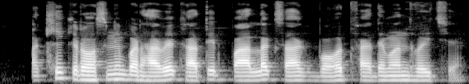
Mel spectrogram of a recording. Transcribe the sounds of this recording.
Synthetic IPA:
əkʰikɾɔsnibəɽ̤aːʋekʰaːt̪iɾpaːləksaːɡʰbəɦʊt̪pʰajd̪emənd̪ʱɦoːjt͡ʃʰɛ̰

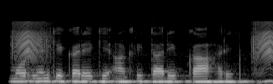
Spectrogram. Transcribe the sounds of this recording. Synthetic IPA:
moːɾləɳ̃kekɐɾekeʔãːkʰɾit̪aːɾiːfkaɦɐɾeː

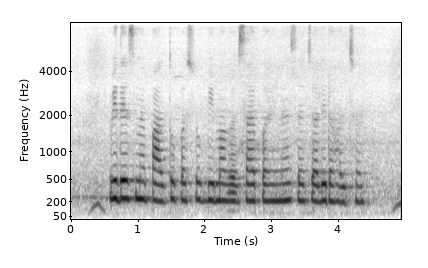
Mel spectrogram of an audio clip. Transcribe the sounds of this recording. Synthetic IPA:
ʋɪd̪eːsmẽpaːɾt̪upəʃuk̚bimaʋjəwsaːjpəɦinesẽt͡ʃəliɾəɦəlt͡ʃʰɛ

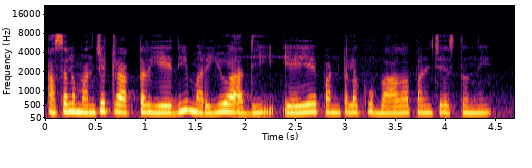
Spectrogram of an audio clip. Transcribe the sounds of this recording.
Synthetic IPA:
ɐsɐlumɐɲt͡ʃiʈɾaːk̚ʈɐɾe̞ːd̪imɐɾijuɐd̪ḭeːjeːpɐɳʈɐlɐkubaːɡaːpɐnit͡ʃe̞ːst̪und̪i

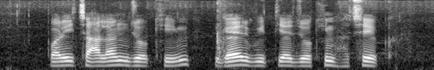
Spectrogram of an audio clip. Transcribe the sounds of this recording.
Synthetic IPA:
pəɾit͡ʃalənd͡ʒokʰim | ɡɛɾbit̪jəd͡ʒokʰimɦət͡ʃʰek

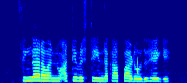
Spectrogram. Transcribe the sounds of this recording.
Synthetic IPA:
siŋɡaːɾɐʋɐnːuʔɐt̪iʋɾuʂʈijind̪ɐkaːpaːɽuʋud̪uɦeːɡe̞

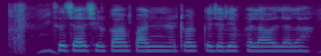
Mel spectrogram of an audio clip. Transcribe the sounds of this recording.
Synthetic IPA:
sɪt͡ʃaːiʃɪɽkamẽpaːnineːʈwəɾkːed͡ʒɐɾijepʰɛːlaːʋəld͡ʒalaː

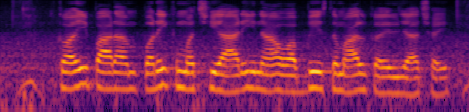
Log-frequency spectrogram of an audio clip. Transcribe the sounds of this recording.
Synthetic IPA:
kəipaɾəmpəɾikmət͡ʃʰiaɾinawəbʱiːst̪emalkəild͡ʒat͡ʃʰəj

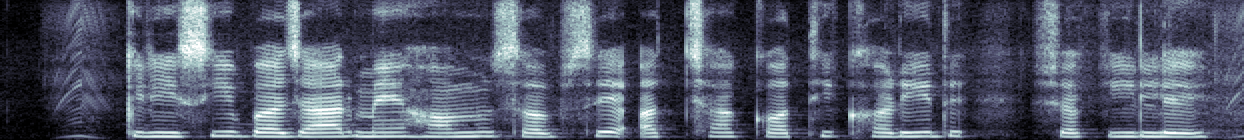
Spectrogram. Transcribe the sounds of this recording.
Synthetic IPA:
kɾisibad͡ʒaːɾmẽɦəmsəbseʔətːʃʰakət̪ʰikʰəɾiːd̪ | ʃəkileː

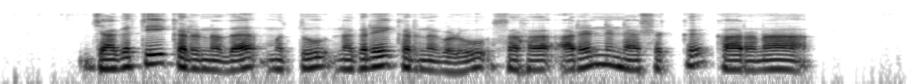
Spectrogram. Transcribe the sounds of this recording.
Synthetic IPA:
d͡ʒaːɡɐt̪iːkɐɾɐɳɐd̪ɐmɐt̪ːunɐɡɐɾeːkɐɾɐɳɐɡɐɭusɐɦɐʔɐ̰ɾɐnjɐnjaːʃɐkːɐkaːɾɐɳaː

